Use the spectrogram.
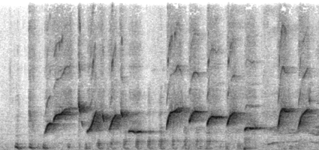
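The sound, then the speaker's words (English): A person whistles a lively tune while moving through a club, a run of bright, sliding notes repeated in quick phrases, loud with no talking. “through the club, whistling.”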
